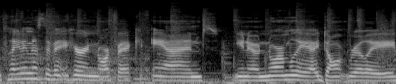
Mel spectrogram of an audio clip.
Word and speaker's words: Norfolk: Norfolk. Norfolk. Is that how you say it? It's how people in Norfolk say it.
